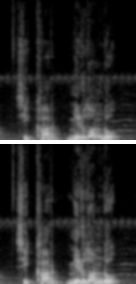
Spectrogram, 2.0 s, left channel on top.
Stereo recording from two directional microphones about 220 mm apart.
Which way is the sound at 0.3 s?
45° right (ahead or behind).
